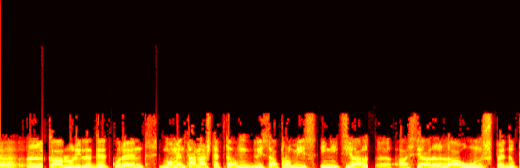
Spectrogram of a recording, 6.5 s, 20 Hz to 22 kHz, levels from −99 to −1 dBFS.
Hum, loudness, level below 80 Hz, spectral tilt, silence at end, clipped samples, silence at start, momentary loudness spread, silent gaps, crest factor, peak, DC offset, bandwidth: none; -14 LUFS; -44 dBFS; -5.5 dB/octave; 0.05 s; under 0.1%; 0 s; 4 LU; none; 14 dB; 0 dBFS; under 0.1%; 7.4 kHz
